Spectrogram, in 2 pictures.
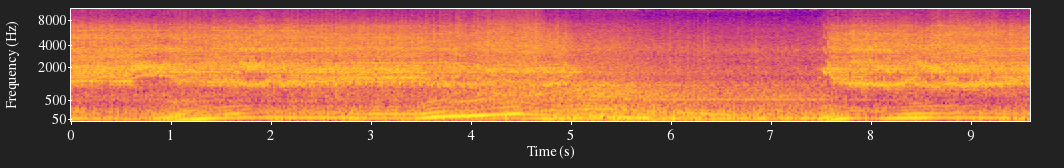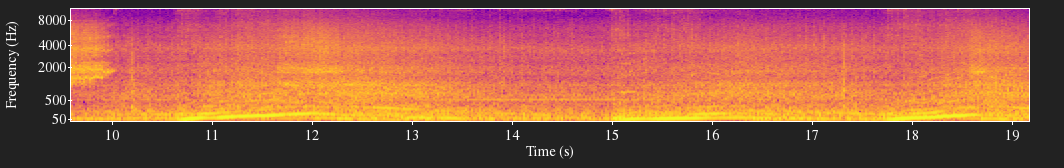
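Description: An off-road car's engine is revved again and again, rising in pitch every few seconds, with a hiss of spinning wheels: the car is stuck and trying to drive free.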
